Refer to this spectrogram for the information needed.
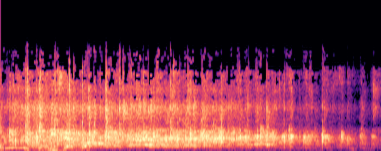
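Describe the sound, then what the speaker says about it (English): An audience at a variety show applauds as a performer comes on stage, steady clapping that slowly fades, with voices heard briefly at the start. "Let's welcome her to the stage with a round of applause"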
